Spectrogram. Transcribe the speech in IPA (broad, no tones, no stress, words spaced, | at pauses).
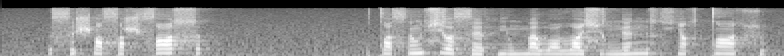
səʃɾasˤʌʃsˤʌɬ | tˤʌsũ ɕʌ sɛfjũma wɔðˤʌ ɕɔŋɛŋəɬ çãɬtˤũɬ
